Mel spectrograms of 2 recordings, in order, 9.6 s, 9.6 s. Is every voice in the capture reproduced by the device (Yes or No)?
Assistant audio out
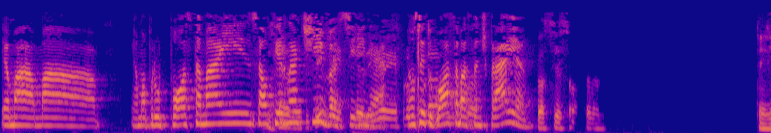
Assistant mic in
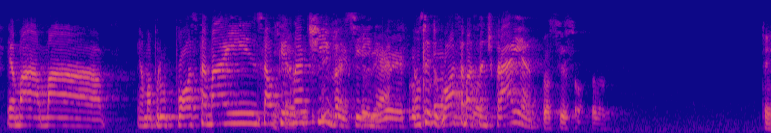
Yes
